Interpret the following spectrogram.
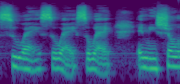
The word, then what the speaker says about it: SUAY: And in the dream, I just kept hearing like Sue, Sue, Sue. It means show up authentically you. Show up authentically you. It's spelled SUAY.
